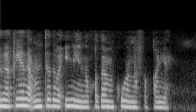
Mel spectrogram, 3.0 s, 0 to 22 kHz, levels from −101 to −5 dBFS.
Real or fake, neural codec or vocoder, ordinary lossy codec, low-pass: fake; codec, 16 kHz, 1.1 kbps, Voila-Tokenizer; none; 7.2 kHz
